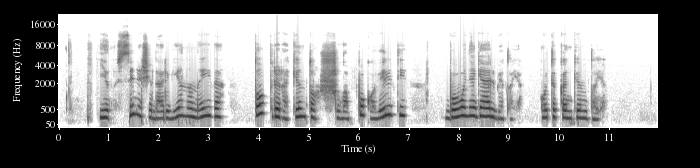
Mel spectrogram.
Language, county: Lithuanian, Tauragė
